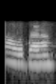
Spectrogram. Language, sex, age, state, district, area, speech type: Kannada, female, 30-45, Karnataka, Bellary, rural, conversation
